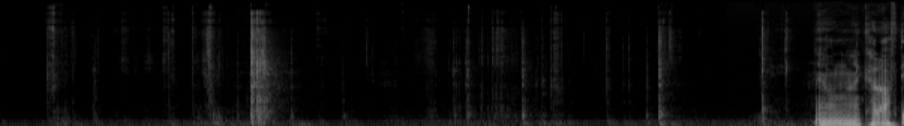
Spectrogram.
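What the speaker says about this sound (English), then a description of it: "Now I'm going to cut off the excess piece on the other side." Scissors snip through excess interior wrap film on an Alfa Romeo Giulia or Stelvio trim piece, giving a few sharp, close clicks and cuts over quiet background, with a voice starting at the end.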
